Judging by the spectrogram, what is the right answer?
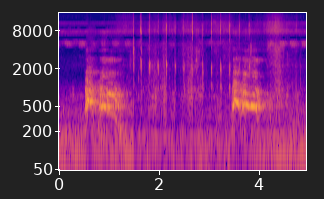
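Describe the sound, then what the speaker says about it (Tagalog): A dog barks in two loud bursts at night outside a house, with an engine rumbling underneath and a string of sharp clicks or taps between the barks. "May aso mga idol."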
